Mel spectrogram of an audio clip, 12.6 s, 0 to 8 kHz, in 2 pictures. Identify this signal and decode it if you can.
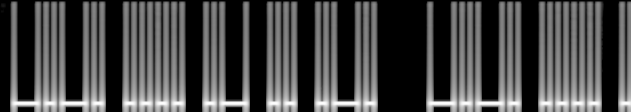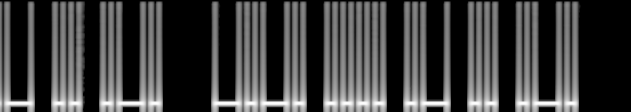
Morse code, heard as a keyed tone, about 15 wpm, 250 Hz. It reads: CHAIR CHAIR CHAIR
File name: morse-training-15WPM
